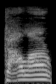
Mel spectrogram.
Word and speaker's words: gala: Isn't it weird how the word gala rhymes with voila, like a big performance reveal?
